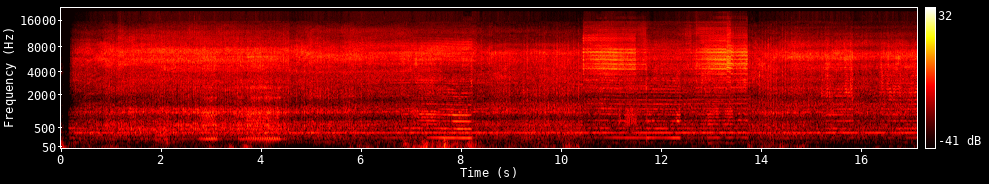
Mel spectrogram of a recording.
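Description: A power tool whines and grinds as it elongates holes in a cracked plastic truck topper skirt, running steadily with pitch changes and brief pauses, close by and without speech.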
